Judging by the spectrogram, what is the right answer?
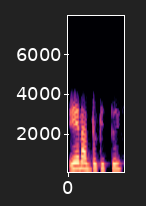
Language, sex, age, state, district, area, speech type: Kannada, female, 18-30, Karnataka, Davanagere, rural, conversation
